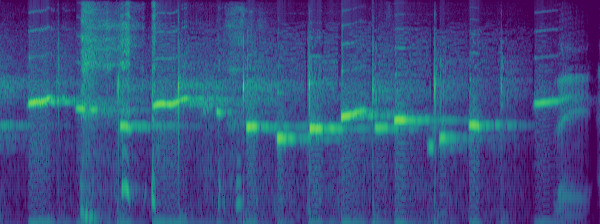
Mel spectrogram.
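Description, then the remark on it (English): A clear whistled rendition of the theme tune of The Andy Griffith Show, a run of steady notes rising and falling, interrupted by a few sharp clicks, ending with a brief vocal sound. “The whistle gives it away.”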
